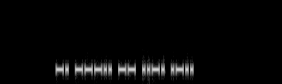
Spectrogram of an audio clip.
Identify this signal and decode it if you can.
Morse code, heard as a keyed tone, about 53 wpm, 700 Hz. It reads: N8MFL
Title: USA Call Signs - 3x Character Spacing - 50wpm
